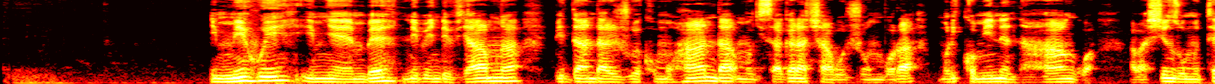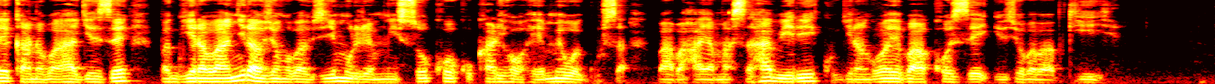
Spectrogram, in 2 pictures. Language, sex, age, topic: Rundi, male, 25-35, agriculture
